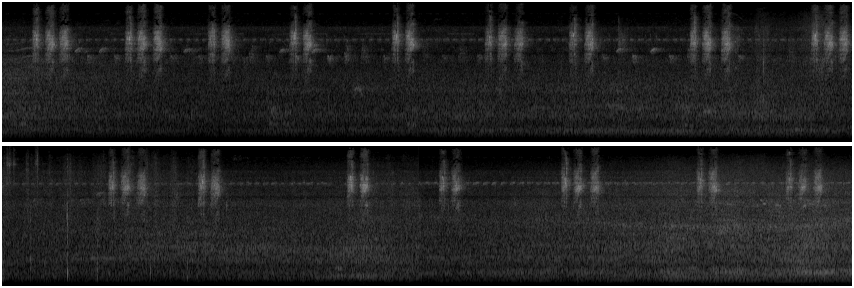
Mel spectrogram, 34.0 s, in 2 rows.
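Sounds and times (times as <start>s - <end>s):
steady background noise: 0.0s - 34.0s
small bird chirping: 0.6s - 4.8s, 5.4s - 6.5s, 7.1s - 8.4s, 9.6s - 10.6s, 11.4s - 14.9s, 16.2s - 17.8s, 18.6s - 20.1s, 20.9s - 21.5s, 23.9s - 24.4s, 25.7s - 26.3s, 28.2s - 29.0s, 30.9s - 31.4s, 32.1s - 33.5s.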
